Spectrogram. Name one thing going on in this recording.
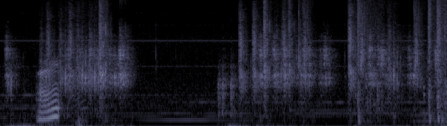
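Dirt crunches as blocks are dug away.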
